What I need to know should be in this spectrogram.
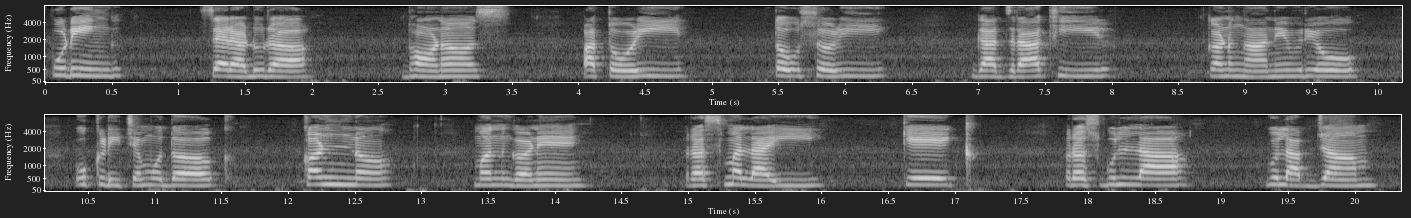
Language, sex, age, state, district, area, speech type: Goan Konkani, female, 18-30, Goa, Salcete, urban, spontaneous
